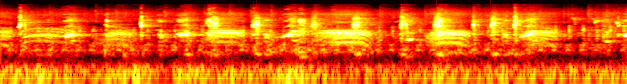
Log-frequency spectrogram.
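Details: Free-range helmeted guineafowl searching for food: harsh, nasal squawking calls in rapid overlapping bursts, roughly every half second, as if several birds are calling together, with brief louder peaks throughout.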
